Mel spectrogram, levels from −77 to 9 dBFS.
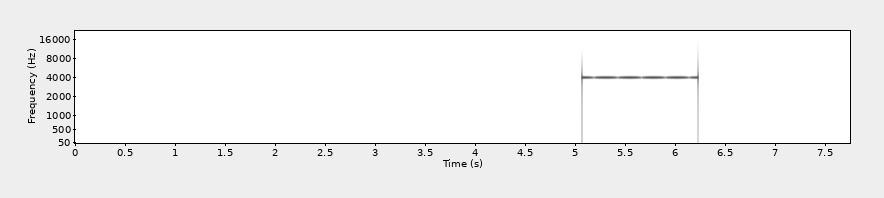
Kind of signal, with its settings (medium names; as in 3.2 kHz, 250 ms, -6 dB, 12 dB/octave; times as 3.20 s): beating tones 3.97 kHz, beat 4.2 Hz, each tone -20.5 dBFS 1.16 s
